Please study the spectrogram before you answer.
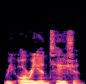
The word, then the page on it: reorientation: British English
